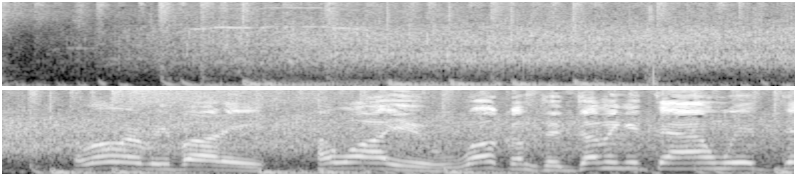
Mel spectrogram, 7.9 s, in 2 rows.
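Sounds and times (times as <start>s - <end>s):
audience applause welcoming a host: 0.4s - 7.9s
speech: 4.7s - 7.9s.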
